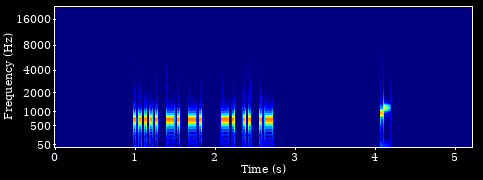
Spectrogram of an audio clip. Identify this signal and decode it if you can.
Morse code, heard as a keyed tone, about 36 wpm, 700 Hz. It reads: 5NN NIA
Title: Ontario QSO Party Exchange 35wpm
